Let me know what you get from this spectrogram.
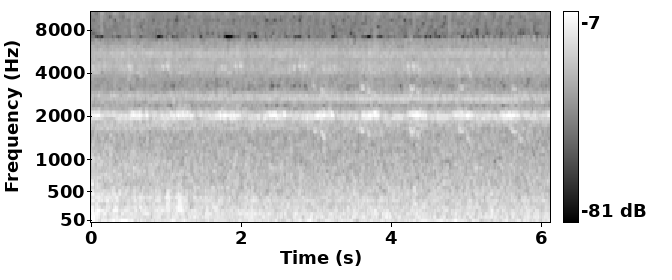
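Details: Outdoor evening cricket chorus by a deck where a chihuahua lies; soft repeated chirps and a fast shimmering high trill persist over heavy low-pitched rumble.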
